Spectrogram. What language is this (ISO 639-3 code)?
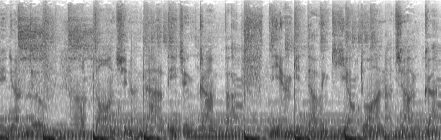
pol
